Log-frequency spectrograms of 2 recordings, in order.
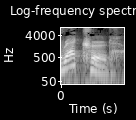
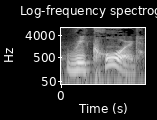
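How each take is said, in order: First: "record" stressed on the first syllable, REC-ord; noun stress. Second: "record" stressed on the second syllable, re-CORD; verb stress. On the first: Teacher gives learners the noun form, "record" with first-syllable stress. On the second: Teacher gives learners the verb form, "record" with second-syllable stress. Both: Shown as a demonstration. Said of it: "stress shifts from the second syllable to the first".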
